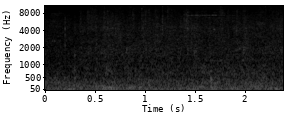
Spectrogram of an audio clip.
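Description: Ambience of a large, hard-walled reading room: a steady background hush with scattered light clicks and knocks.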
